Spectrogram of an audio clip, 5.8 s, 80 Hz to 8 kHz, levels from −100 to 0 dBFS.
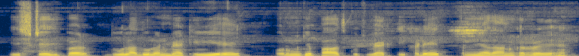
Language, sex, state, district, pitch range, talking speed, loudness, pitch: Hindi, male, Uttar Pradesh, Saharanpur, 110-120 Hz, 185 wpm, -14 LUFS, 115 Hz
